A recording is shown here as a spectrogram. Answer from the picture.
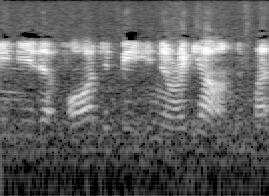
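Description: Speech only: a person talking over a phone line on speakerphone, the voice thin and tinny.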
